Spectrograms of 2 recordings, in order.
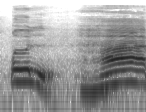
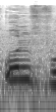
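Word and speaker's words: قُلْ هُوَ: আমরা এখানে অনেকে বলে কুলফু বলি এখানে আমরা হা পেশ হু উচ্চারণ না করে ফা পেশ ফু উচ্চারণ করি তো মানে কুলফু বলি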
